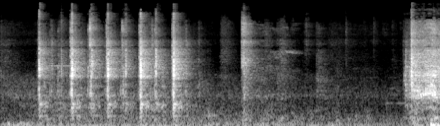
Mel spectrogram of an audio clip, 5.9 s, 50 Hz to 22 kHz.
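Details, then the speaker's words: Toyota SC300 with open headers, after exhaust and leak repair: starter chugs in uneven strokes without catching; crank no start because the fuel pump harness was left unplugged, so the pump never primed. "Zach, turn it off first and see if if we hear the fuel pump prime. Did you connect it back in? He didn't put the harness back in, guys."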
